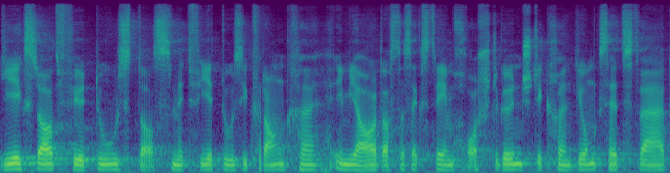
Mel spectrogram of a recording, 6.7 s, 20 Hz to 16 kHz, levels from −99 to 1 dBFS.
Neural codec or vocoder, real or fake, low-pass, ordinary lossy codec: codec, 44.1 kHz, 7.8 kbps, DAC; fake; 14.4 kHz; none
